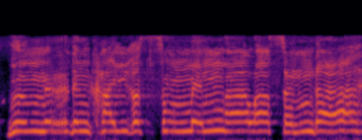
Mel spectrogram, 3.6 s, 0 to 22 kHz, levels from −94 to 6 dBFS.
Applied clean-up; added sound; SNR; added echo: neural mask model Resemble Enhance denoiser.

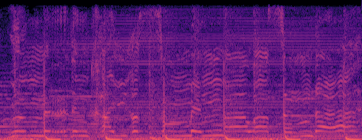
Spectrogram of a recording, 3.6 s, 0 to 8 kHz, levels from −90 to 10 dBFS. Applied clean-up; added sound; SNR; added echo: none; Domestic sounds, home sounds; 18 dB; none.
